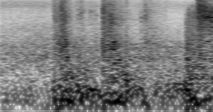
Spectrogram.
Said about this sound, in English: Okay, there's no way that go-kart could have made that big of an explosion. That's what I've been saying, little go-kart that could over here.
